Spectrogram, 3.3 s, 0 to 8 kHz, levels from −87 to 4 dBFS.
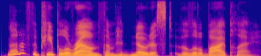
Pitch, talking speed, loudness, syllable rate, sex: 180 Hz, 220 wpm, -18 LUFS, 5.7 syllables/s, female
